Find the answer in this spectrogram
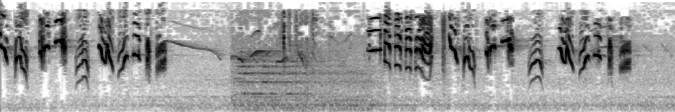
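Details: Female oriental magpie-robin, used to rouse caged males: quick descending whistled notes, a long sliding whistle, then a second of broad rustling noise before the bright chirping phrases resume.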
